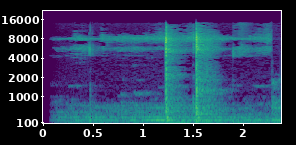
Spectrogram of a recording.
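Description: Elevator hall call button pressed to call the car down: two sharp clicks about a third of a second apart, over a steady low hum.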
